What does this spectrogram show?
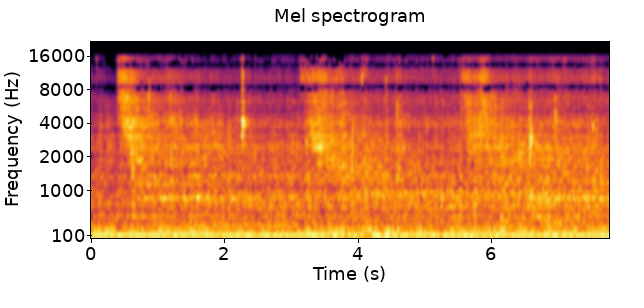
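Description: Coated chicken pieces dropped one at a time into hot frying oil, each setting off a burst of sizzling that swells and fades; three such bursts, with a couple of sharp clicks between them.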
